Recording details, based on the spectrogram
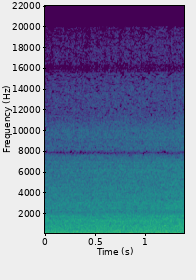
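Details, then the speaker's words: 2005 Mitsubishi Endeavor cabin blower on heat after replacing the blower resistor (BR271): steady even rush of air with low hum, no rattle or squeal; blower running strong and healthy. "It's blowing forcefully as it should."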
